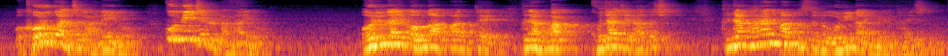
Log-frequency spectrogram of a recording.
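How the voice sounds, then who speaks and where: A man's voice: high-pitched, a bit bright. A male pastor preaching a Sunday sermon. He acts out pleading prayers and puts questions to the congregation. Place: church sanctuary. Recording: echoey church hall, mic at a distance.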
